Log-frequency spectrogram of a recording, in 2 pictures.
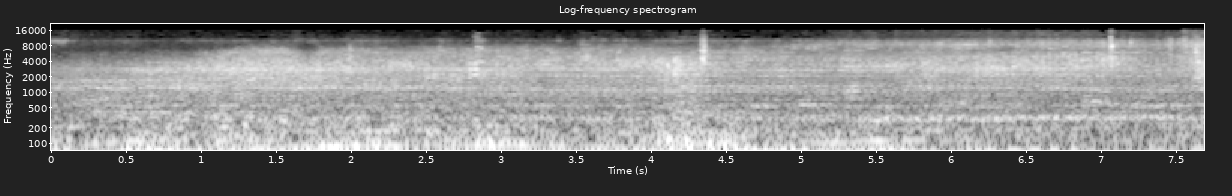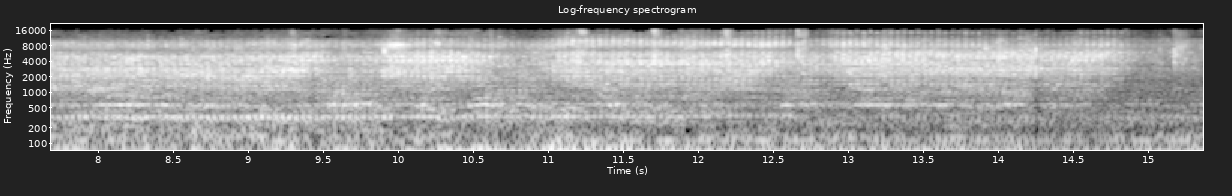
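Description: City street traffic: a large vehicle passing with a low engine rumble, loudest over the first half and then easing off, with a faint steady engine tone under it.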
